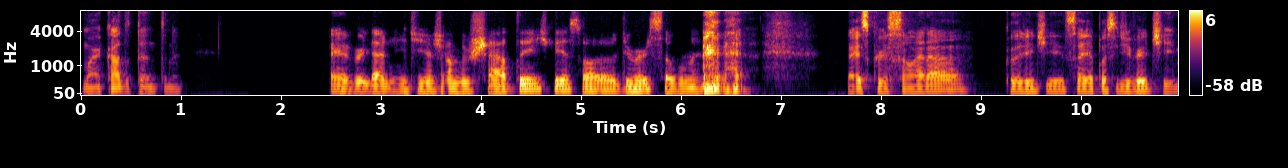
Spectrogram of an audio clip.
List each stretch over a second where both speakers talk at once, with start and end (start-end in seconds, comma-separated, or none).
none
